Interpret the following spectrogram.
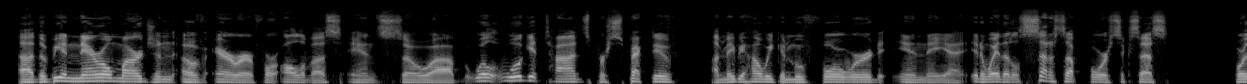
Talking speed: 190 wpm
